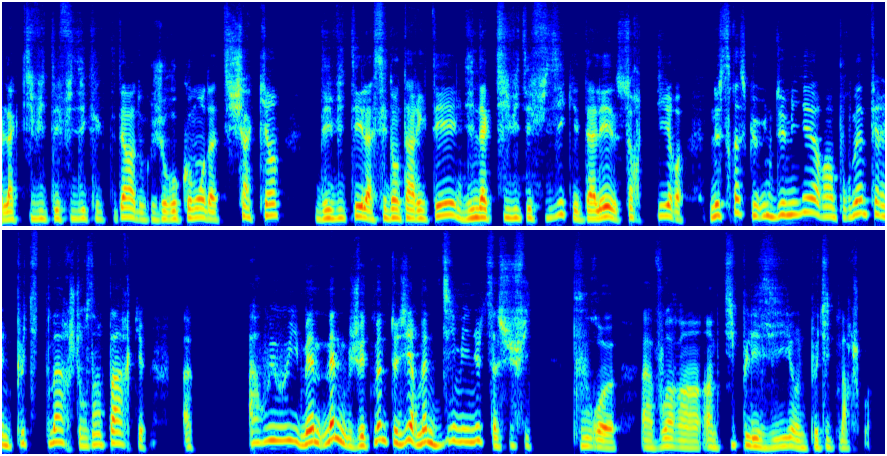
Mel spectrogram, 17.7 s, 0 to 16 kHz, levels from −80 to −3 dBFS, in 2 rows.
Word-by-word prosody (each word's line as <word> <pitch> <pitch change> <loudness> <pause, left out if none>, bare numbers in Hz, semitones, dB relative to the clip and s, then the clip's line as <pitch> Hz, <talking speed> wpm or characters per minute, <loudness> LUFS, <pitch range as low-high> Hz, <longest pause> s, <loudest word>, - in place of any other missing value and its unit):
l'activité 125 +2 -2
physique, 130 0 -8
et 125 - -9
cetera. 155 -2 +2
Donc 115 -3 -8
je 115 +2 -2
recommande 145 +3 +1
à 115 - +3
t - - -14
chacun 180 +3 0 0.4
d'éviter 135 +5 +2
la - - +5
sédentarité, 145 +5 +2
l'inactivité 145 0 +1
physique 150 +6 -6
et 125 - -1
d'aller, 130 +7 +6
heu, - - -2
sortir, 170 +5 -2
heu, - - -2 0.3
ne 175 - +4
serait-ce 215 +4 -2
qu'une 175 -1 -1
demi-heure, 195 +2 +1
hein. 160 - 0
Pour 150 0 -9
même 205 +2 +2
faire 200 -2 0
une 150 -5 -2
petite 180 +3 -9
marche 205 0 0
dans 140 +2 -4
un 165 - -2
parc. 180 +1 0
Heu. - - -7 1.0
Ah - - -2
oui, 230 +1 +2
oui, 230 -2 0
même 195 +5 +6
même 245 - +6
je 130 - -4
vais 150 - +1
te - - -18
même 240 -2 +3
te 200 - +2
dire 170 -3 +4
même 195 0 +4
10 175 +10 -3
minutes 210 0 -2
ça 145 - -1
suffit. 140 0 -4 0.4
Pour, 130 -4 0
heu, 105 - +2 0.2
avoir 115 +3 -2
un 110 -1 -1
un 125 - -2
petit 120 +8 -9
plaisir, 130 -3 -2
une 110 - -6
petite 120 0 -7
marche - - -6
quoi. - - -20
145 Hz, 210 wpm, -27 LUFS, 130-185 Hz, 1.0 s, d'aller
